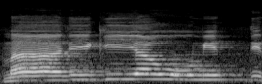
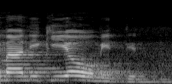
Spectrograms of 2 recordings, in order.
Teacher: waw sukun sebelumnya fathah, maka dia monyong bibirnya. Maliki yaumiddin, monyong bibir.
